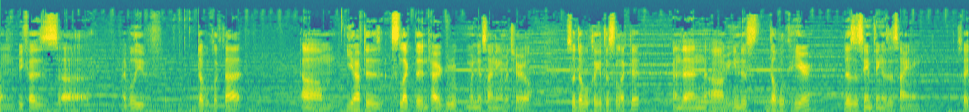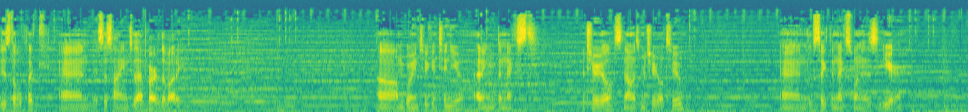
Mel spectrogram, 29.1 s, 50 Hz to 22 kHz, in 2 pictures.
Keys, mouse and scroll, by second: 0.1-0.9 scroll up 1, 2.6 click, 14.8-17.9 drag.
